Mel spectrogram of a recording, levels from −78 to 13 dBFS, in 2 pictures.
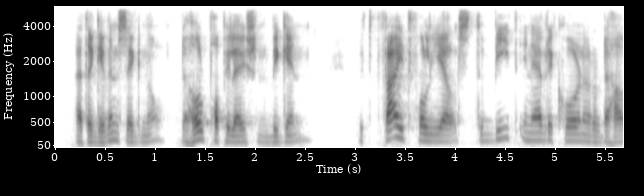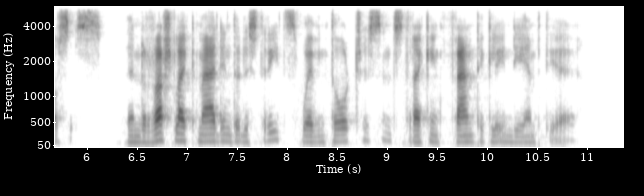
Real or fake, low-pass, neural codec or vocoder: real; 5.4 kHz; none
